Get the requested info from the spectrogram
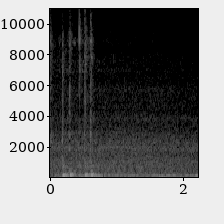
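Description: A few faint computer keyboard keystrokes within the first second.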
